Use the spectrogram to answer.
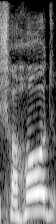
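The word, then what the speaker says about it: ث: হরফটার নাম হচ্ছে সা খুব পাতলা অক্ষর মানে পাতলা উচ্চারণ হবে সা নৌকা শেপ উপরে তিন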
